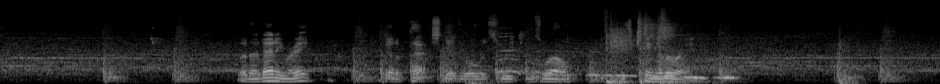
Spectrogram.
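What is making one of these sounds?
Heavy thuds of body slams and blows land in a wrestling game.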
